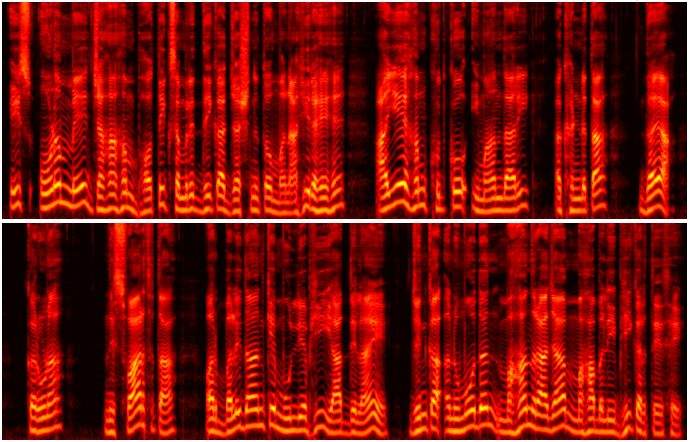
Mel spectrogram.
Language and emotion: Hindi, neutral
